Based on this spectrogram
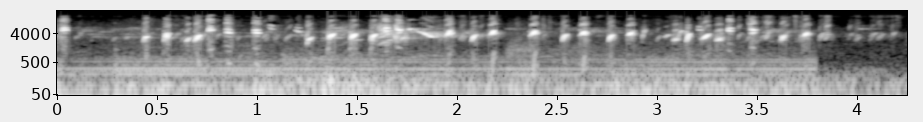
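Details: Goldfinch singing, used to prompt a quiet goldfinch into song: a dense, fast run of liquid chirps and tinkling twitters without a break, over a faint low steady hum that stops near the end.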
